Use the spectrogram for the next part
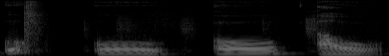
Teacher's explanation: स्वरों का जो वर्गीकरण हम ओंठों की स्थिति के आधार पर कर रहे थे उसमें दूसरा है वृतमुखी। तो इसमें ओंठ उच्चारण के समय गोल हो जाते हैं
